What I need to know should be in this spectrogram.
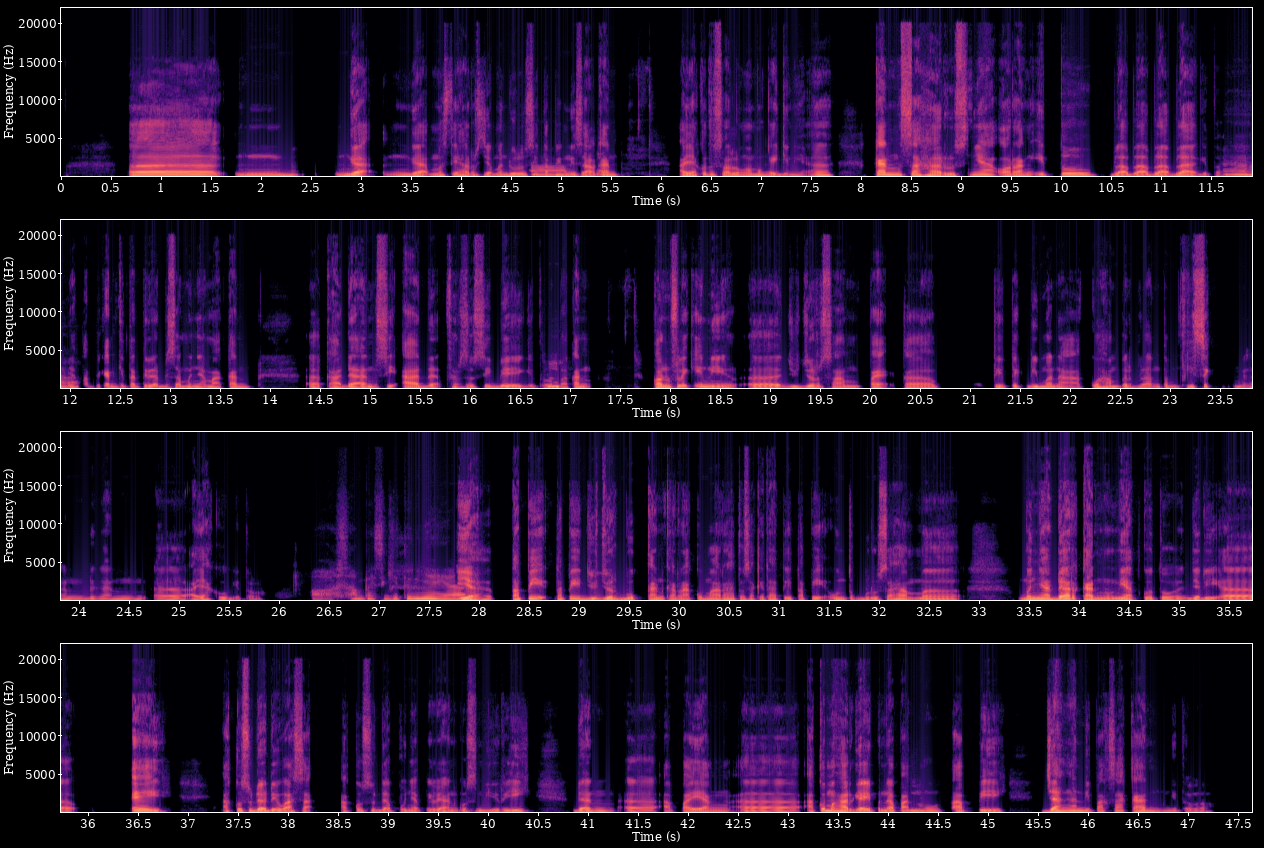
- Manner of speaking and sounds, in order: tapping
- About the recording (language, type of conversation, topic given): Indonesian, podcast, Bagaimana kamu membedakan kejujuran yang baik dengan kejujuran yang menyakitkan?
